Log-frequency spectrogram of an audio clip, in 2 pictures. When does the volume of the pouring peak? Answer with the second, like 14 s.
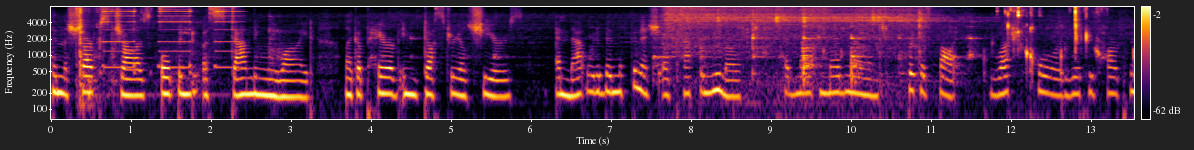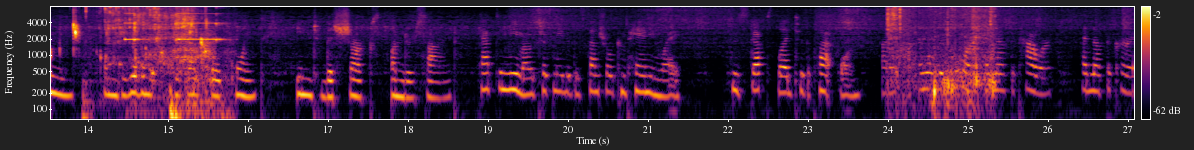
15 s.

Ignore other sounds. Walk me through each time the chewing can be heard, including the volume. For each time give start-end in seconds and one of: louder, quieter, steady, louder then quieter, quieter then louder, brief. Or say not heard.
8.6-15.8 louder then quieter.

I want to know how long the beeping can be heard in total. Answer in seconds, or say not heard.
5 s.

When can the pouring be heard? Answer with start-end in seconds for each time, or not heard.
13.9-15.4.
